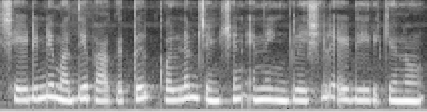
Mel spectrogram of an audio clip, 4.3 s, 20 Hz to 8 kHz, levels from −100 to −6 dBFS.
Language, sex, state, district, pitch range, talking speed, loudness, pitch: Malayalam, female, Kerala, Kollam, 240-280 Hz, 125 wpm, -14 LUFS, 255 Hz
